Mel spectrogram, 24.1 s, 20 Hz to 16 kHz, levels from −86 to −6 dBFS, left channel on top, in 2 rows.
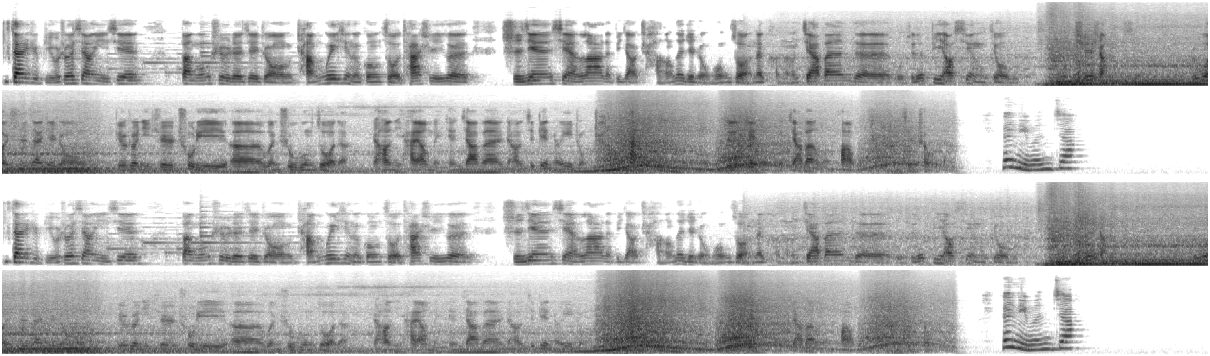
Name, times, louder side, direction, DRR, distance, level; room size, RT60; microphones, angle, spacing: voice 1, 0.0-4.7 5.0-10.2 10.7-12.9 13.2-18.8 19.0-21.6, left 5 dB, 75° left, 0.7 m, -30 dB
sound 1, 0.6-4.0, right 2 dB, 70° right, 2.7 m, -49 dB
sound 2, 7.4-21.6, right 1 dB, 10° right, 0.5 m, -26 dB
sound 3, 7.7-13.2, left 3 dB, 35° left, 1.4 m, -50 dB
voice 2, 22.1-22.8, right 2 dB, 45° right, 0.7 m, -30 dB
18.5 x 7.6 x 2.3 m
head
